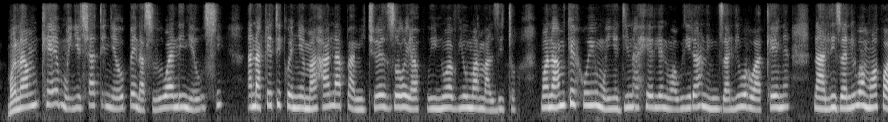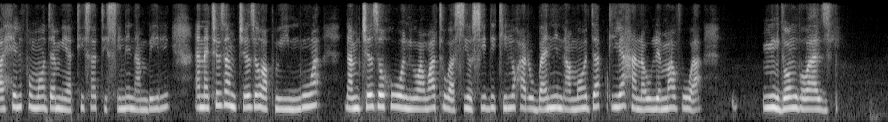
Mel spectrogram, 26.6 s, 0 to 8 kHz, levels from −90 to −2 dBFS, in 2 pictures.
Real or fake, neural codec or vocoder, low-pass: fake; codec, 16 kHz in and 24 kHz out, 0.8 kbps, FocalCodec, streaming, 65536 codes; 7.2 kHz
